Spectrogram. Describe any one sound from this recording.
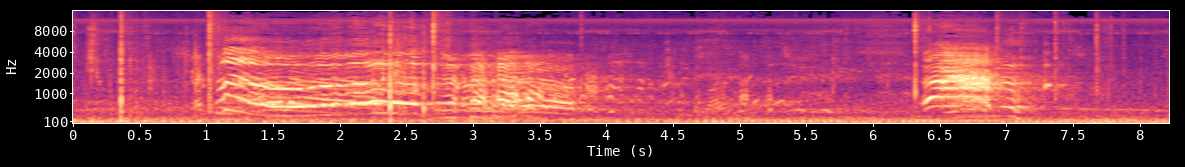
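Young men shout and laugh with excitement outdoors.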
